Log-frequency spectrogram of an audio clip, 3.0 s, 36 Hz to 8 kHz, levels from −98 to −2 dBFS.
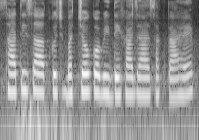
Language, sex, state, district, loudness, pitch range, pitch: Hindi, female, Arunachal Pradesh, Lower Dibang Valley, -16 LUFS, 205-230 Hz, 215 Hz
